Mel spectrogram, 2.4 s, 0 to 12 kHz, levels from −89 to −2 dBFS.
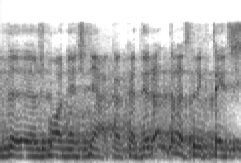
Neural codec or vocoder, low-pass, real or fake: codec, 16 kHz, 16 kbps, FreqCodec, smaller model; 7.2 kHz; fake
